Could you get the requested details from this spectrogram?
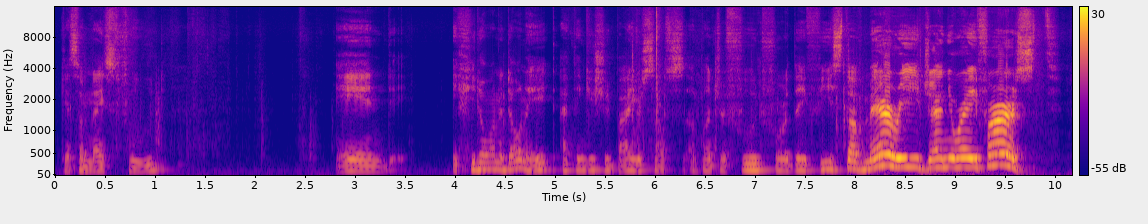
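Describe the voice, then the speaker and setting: A man's voice: medium pitch, a little slow, sharp tone, a little hiss or hum. Guy running a livestream, chatting w his viewers, blunt and cussing a lot. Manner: blunt, swears a lot, talks straight to chat. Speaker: livestream host. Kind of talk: casual livestream chat.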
